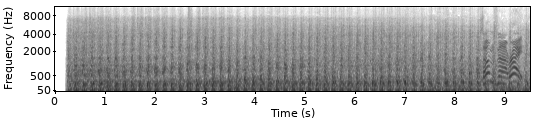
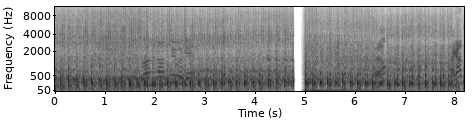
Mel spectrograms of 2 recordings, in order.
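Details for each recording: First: this is what a john deere g sounds like when it's running on one cylinder Second: John Deere G two-cylinder tractor after replacing the wet, non-firing cylinder's spark plug with new Autolite 388 plugs and new plug wires: even putt-putt at about 200 beats a minute, both cylinders firing steadily; running properly again.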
